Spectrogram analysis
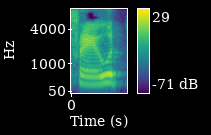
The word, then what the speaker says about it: Freud: Tulisannya Sigmund Freud tapi bacanya Sigmund Freud karena dia berasal dari Jerman dan di Jerman itu bacanya OI.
